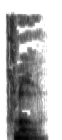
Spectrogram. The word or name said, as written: flown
